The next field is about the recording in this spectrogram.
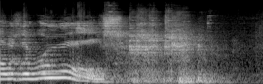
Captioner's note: metal clanking against metal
